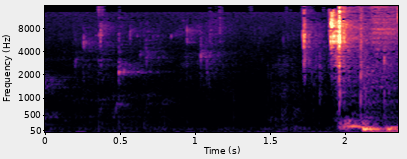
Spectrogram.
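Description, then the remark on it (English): A quiet, wet slurping sip of beer, followed by a brief liquid gulp and faint clinking at the end, with no talking. “Another sip of beer.”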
